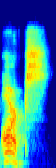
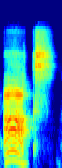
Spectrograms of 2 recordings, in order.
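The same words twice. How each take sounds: First: It is said in an American accent. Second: It is said in a non-American accent. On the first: "Americans say arcs" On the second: "I say arcs"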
